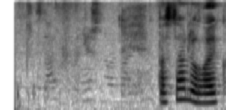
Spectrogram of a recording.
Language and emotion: Russian, neutral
